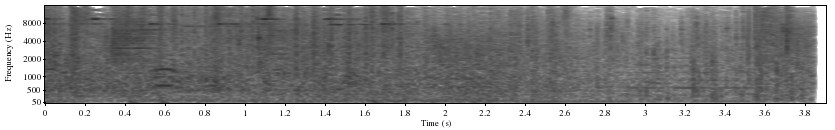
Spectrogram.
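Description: Footsteps run across stone pavement.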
